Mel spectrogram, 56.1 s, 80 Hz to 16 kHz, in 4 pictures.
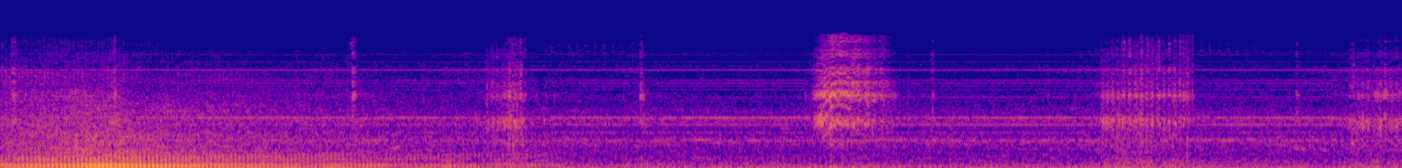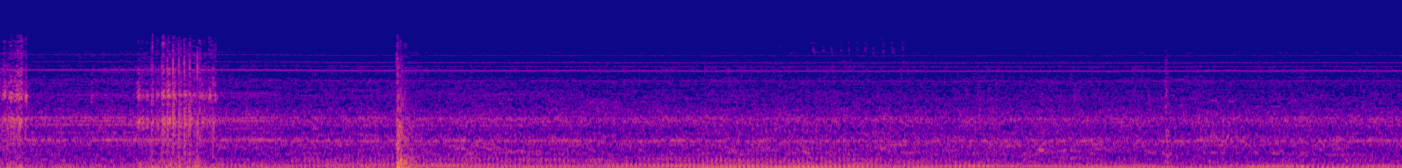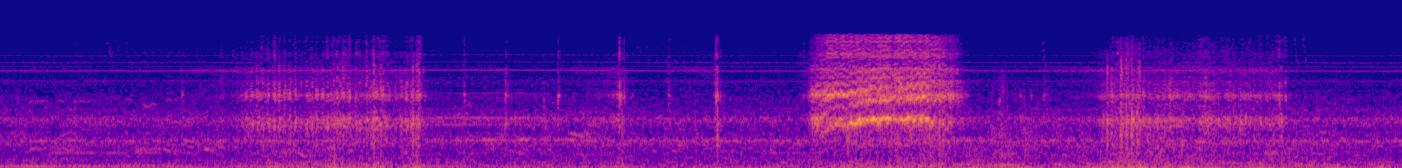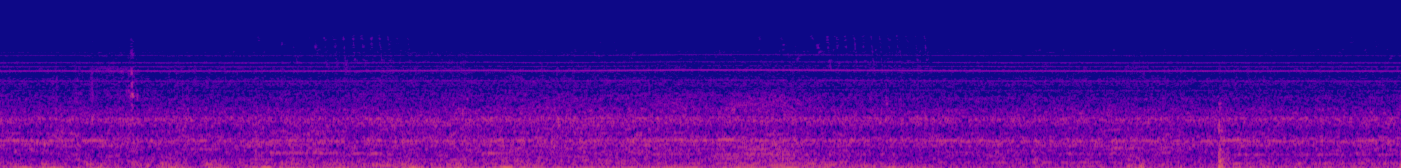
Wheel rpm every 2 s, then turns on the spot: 0, 0, 10, 0, 20, 10, 10, 10, 0, 0, 0, 0, 0, 0, 0, 20, 10, 0, 80, 20, 10, 0, 0, 0, 0, 0, 0, 0.
10-14 30-34 38-42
